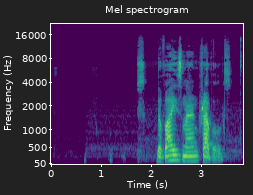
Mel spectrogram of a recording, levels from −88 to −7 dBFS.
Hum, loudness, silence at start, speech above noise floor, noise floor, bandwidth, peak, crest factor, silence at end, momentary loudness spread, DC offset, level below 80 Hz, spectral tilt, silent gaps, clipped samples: none; -25 LUFS; 1.7 s; 56 dB; -81 dBFS; 15.5 kHz; -4 dBFS; 26 dB; 0.3 s; 15 LU; under 0.1%; -72 dBFS; -3 dB/octave; none; under 0.1%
